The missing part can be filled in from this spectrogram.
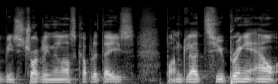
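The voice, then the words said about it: Croaky voice. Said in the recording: “As you can hear, my voice is a little bit croaky.”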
